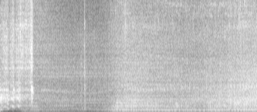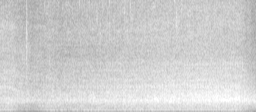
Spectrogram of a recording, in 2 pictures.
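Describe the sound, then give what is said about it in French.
A car engine cranks and catches after a quiet start, then settles into a steady mid-pitched running hum that swells slightly louder toward the end. “Oui, c'est le son d'une voiture.”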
